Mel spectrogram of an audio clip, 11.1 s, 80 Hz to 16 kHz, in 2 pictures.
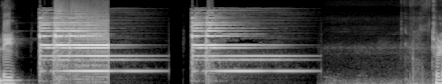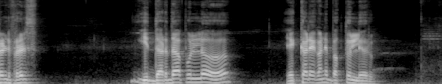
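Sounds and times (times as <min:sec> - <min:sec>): bell ringing: 0:00.5 - 0:04.0.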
